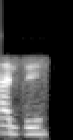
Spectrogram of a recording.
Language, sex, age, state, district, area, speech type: Punjabi, female, 18-30, Punjab, Shaheed Bhagat Singh Nagar, rural, conversation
